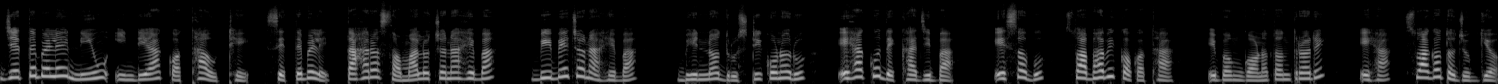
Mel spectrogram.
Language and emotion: Odia, neutral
